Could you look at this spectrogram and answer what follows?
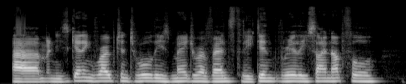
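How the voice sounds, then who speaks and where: Music plays underneath the voice. The delivery is fairly quick. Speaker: VTuber streamer. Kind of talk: casual live stream commentary; reading aloud. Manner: halting.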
